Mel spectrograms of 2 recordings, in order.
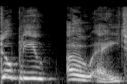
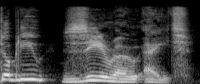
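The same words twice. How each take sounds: First: The middle character is read as the letter oh. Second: The middle character is read as the number zero. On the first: "Everyone says W O" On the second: "But I think it's a zero"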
